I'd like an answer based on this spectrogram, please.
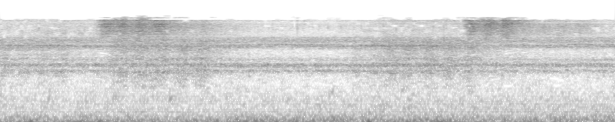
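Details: Backyard crickets in the North Georgia Mountains beside a koi and goldfish pond: continuous shrill trilling in stacked high bands, with two brief louder buzzy pulses about two seconds apart over faint low background rumble.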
